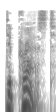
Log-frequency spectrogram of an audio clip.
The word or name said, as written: depressed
